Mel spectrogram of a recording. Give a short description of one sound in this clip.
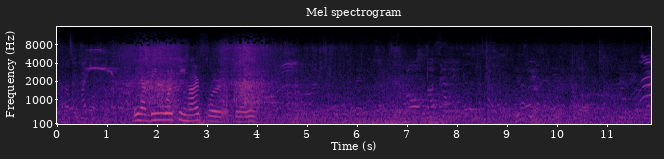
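People chatter in the background outdoors.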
